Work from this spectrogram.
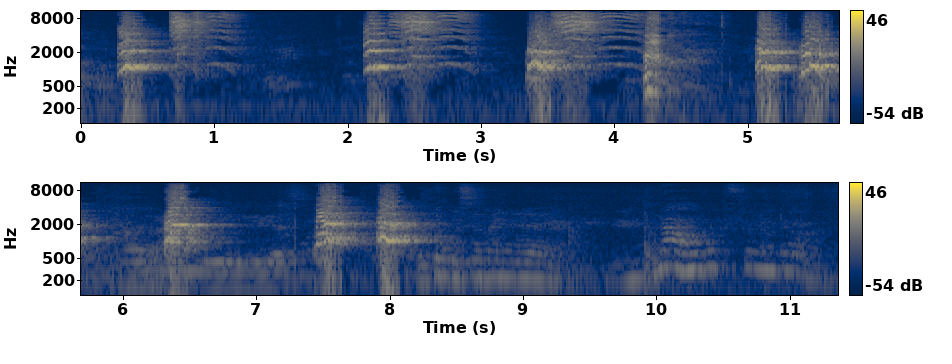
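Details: Volpino Italiano puppy, two months old, indoors: a series of sharp high yips and short barks in bursts, about eight in eleven seconds, with a softer whine near the end and a person talking in Italian.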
